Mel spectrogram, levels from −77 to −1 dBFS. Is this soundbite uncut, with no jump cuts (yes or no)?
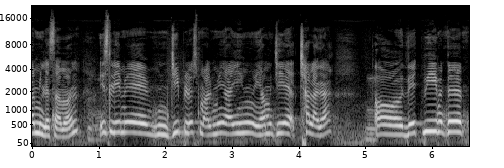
yes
